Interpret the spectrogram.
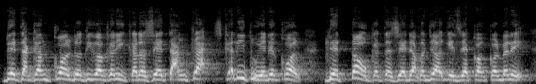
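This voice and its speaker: A middle-aged man with a Kedah Malay accent, a religious teacher telling a heartfelt personal story in a sermon, often sinking to a hushed voice. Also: high-pitched, steady tone, fast. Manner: heartfelt storytelling, dropping to a hushed voice at sad moments.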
